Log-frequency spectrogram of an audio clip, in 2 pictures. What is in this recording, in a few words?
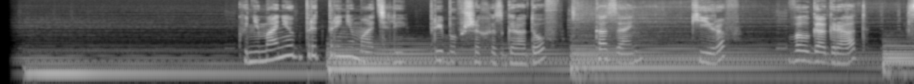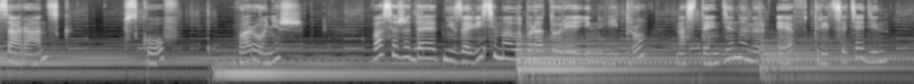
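presentation russian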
